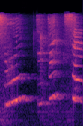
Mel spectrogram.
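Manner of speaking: very high, sung-out "frutti pizza!" with a little extra volume; showy mock-Italian cry of "frutti pizza!"; hammed-up flourish. Shown as a demonstration. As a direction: fling "frutti pizza!" up high like a grand announcement. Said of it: "I said".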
